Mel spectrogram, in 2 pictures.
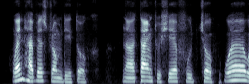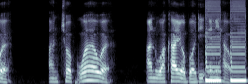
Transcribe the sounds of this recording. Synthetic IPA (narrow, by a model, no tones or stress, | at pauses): wɛ̃nɦabɛsdɹɔ̃mdetɔk̚ | natãɪ̃mtʰuʃɛfud̚t͡ʃɔp̚wɛwɛ | ãnt͡ʃɔpwɛwɛ | ʔãnwakʰajɔbɔdiʔɛniɦaʊ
